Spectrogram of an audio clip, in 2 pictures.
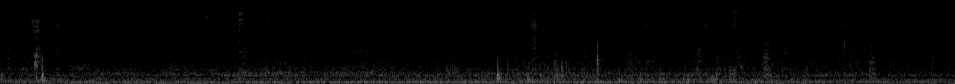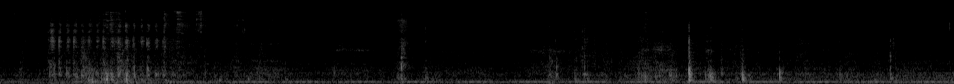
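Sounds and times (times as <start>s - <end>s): puppy paws pattering and clicking: 4.9s - 12.3s.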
